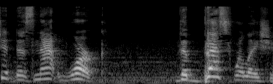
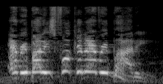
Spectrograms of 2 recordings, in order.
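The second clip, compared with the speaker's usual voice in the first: higher, louder and fast; exasperated outburst; 6 dB louder, faster than usual. Real, not acted. Ranting to listeners about salon cheating, loud and fast. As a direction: blurt it out in disbelief.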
